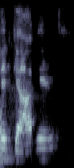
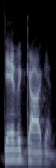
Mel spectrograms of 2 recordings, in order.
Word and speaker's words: David Goggins: David Goggins. Okay, David Goggins.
